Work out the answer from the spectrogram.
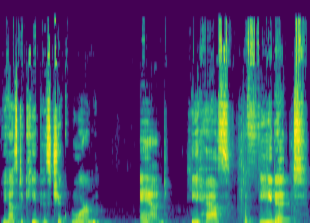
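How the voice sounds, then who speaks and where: A woman reading a picture book aloud for preschoolers, expressively and deliberately, with quiet asides to the young listeners. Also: fairly low pitch, very animated, a little hiss or hum. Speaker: children's librarian hosting online storytime.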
